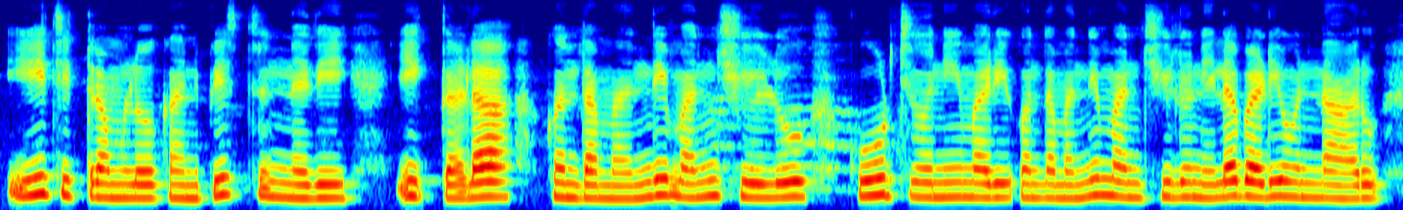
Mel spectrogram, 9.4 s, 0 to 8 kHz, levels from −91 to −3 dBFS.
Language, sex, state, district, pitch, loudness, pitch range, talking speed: Telugu, female, Telangana, Hyderabad, 205 Hz, -20 LUFS, 195-215 Hz, 75 wpm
